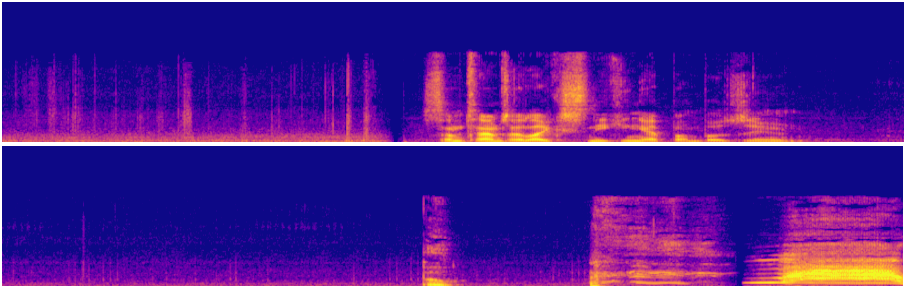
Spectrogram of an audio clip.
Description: Man speaking then scream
